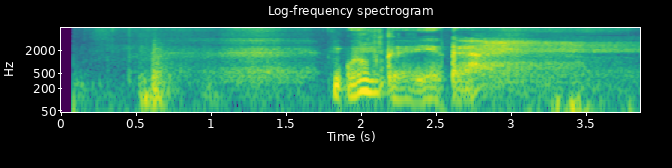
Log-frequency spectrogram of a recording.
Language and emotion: Russian, sad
